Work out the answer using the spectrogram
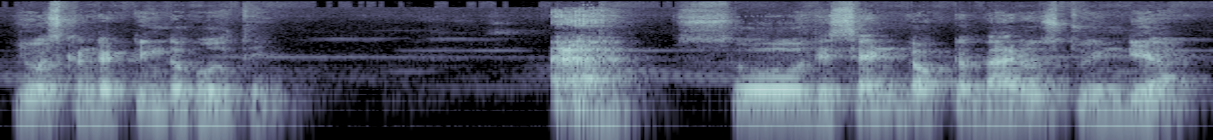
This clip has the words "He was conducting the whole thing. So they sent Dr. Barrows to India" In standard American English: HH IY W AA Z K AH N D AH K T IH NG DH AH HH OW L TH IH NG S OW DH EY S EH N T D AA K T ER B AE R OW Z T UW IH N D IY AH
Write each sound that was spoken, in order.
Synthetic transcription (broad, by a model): HH IY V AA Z K AH N D AH K T IH NG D AH HH OW L T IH NG S OW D EY S EH N T D AA K T ER B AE R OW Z T UW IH N D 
